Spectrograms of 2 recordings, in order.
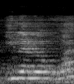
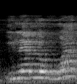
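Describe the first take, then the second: No difference in how they are said.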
